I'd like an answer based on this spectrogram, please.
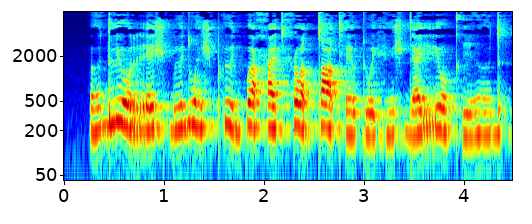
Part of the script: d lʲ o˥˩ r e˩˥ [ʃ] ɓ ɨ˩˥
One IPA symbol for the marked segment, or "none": ʃ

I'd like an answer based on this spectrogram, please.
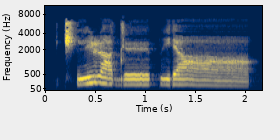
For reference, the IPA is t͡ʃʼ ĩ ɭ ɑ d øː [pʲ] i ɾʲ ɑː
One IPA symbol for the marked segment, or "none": p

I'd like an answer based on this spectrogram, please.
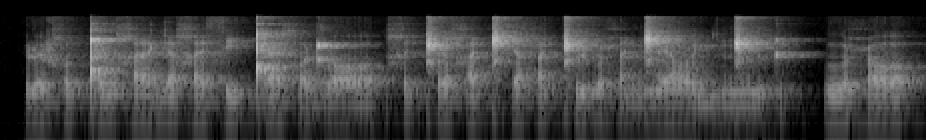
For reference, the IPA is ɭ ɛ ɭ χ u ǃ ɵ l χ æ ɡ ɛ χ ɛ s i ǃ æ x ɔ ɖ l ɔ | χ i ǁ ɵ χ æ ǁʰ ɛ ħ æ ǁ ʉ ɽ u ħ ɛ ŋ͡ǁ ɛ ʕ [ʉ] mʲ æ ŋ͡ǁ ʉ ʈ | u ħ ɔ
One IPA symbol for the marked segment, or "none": u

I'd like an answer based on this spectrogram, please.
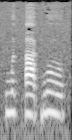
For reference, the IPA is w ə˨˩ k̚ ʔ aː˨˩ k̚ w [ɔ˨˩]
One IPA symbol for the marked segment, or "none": o˨˩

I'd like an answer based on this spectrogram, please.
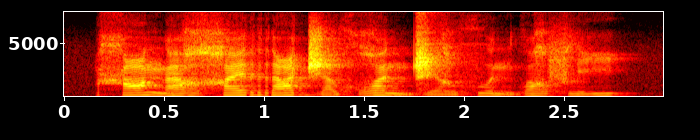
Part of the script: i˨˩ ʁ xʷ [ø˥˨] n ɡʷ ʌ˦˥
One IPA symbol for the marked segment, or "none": œ˥˨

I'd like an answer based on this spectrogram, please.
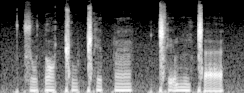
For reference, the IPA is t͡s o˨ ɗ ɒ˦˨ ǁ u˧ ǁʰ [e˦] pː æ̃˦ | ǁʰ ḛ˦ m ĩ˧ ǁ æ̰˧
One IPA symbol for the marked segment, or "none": e˦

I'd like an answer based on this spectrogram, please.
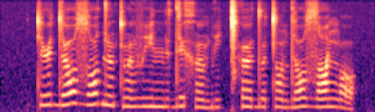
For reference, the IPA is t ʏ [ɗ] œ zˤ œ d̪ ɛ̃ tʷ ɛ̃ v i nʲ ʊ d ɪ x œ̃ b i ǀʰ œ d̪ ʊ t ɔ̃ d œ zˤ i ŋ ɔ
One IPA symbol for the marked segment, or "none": d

